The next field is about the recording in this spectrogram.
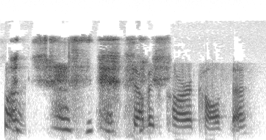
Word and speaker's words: Shabad Kaur Khalsa: Shabad Kaur Khalsa.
